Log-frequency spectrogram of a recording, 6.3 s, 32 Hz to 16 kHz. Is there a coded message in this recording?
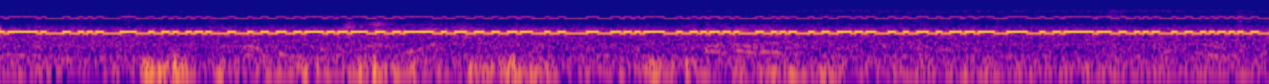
Yes: RTTY (45.45 baud, 170 Hz shift) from 0.0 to 6.3 s, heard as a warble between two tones, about 1430 Hz centre, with room echo and street noise. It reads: … DE IK8LIP TNX FER CALL. UR …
